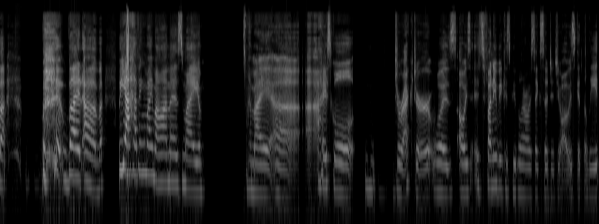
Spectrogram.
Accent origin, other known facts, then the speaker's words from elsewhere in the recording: St. Louis, Missouri, United States; now in Los Angeles, United States; growing up in Missouri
